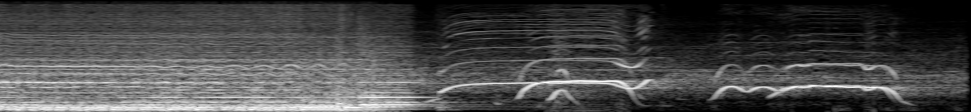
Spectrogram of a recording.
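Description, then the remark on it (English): A worship audience roars loudly in a shout of praise for about three seconds, then the din drops and scattered individual whoops and yells rise and fall over a thinner murmur of cheering. “Man, did you sense the presence of God in that shout?”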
